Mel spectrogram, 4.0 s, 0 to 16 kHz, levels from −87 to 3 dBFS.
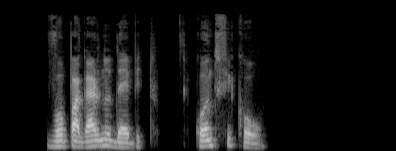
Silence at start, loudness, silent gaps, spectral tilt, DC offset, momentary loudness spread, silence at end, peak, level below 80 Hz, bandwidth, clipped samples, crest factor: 0.45 s; -25 LUFS; 1.63-1.78 s, 1.91-1.96 s; -6 dB/octave; under 0.1%; 16 LU; 1.35 s; -4 dBFS; -70 dBFS; 11.5 kHz; under 0.1%; 24 dB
